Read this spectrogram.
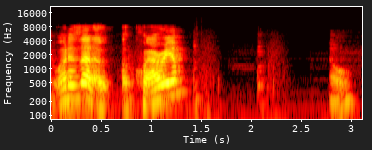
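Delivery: ordinary delivery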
